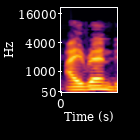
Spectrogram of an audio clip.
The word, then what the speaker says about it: Iran: Those are places, you know, in the Babylonian area or Iran, or I will pronounce it Iran because I run too much.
